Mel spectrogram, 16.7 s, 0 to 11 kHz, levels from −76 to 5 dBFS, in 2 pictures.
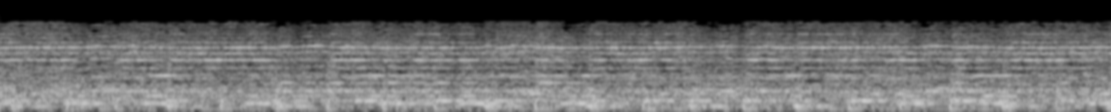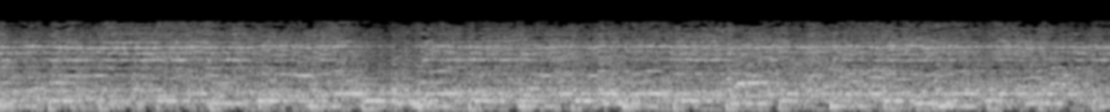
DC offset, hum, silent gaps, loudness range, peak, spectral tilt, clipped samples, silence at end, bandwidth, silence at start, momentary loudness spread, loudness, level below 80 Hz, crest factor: under 0.1%; none; none; 0 LU; -2 dBFS; -6 dB/octave; under 0.1%; 0 s; 6.4 kHz; 0 s; 1 LU; -14 LUFS; -32 dBFS; 12 dB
